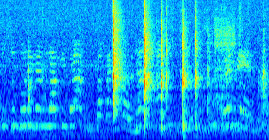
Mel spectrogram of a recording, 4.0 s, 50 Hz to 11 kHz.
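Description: Five or six sharp plastic clicks in quick succession, about halfway through: the snap-fit clips of a Samsung Galaxy S4's thin plastic back cover popping loose as it is pried off the phone.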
